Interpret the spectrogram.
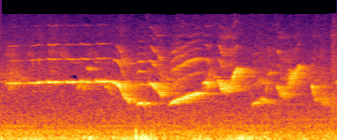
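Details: White-rumped shama giving a fighting song: a long level whistle, then sliding, swooping notes that dip and rise, over low background rumble and thumps.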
